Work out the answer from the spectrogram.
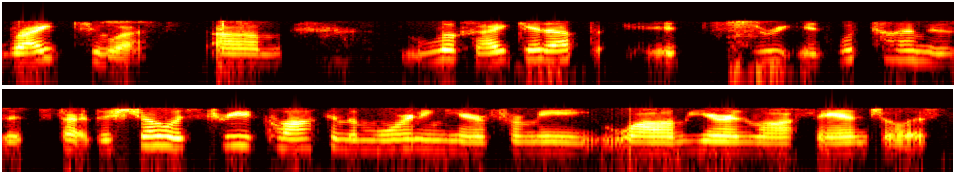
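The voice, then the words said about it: Tired voice, losing its strength. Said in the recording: “I'm losing my voice because I'm getting tired”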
